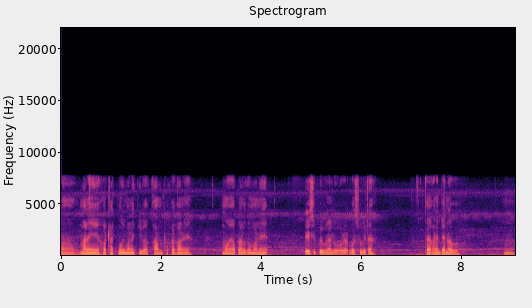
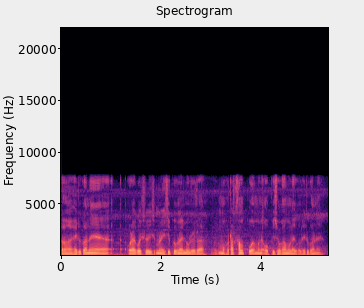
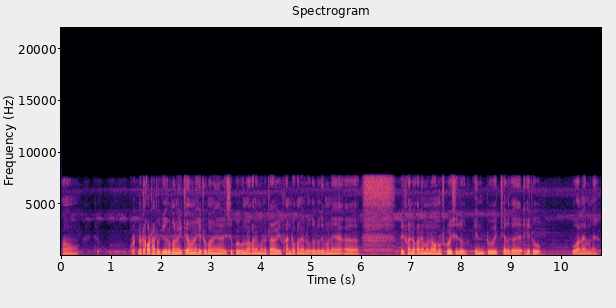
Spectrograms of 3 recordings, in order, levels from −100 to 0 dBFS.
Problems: background sounds at intervals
